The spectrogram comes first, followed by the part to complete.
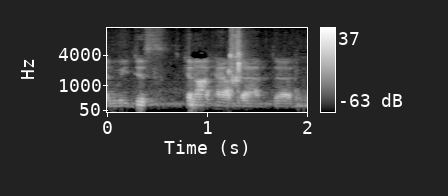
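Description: A man's voice speaking in short broken phrases into a lectern microphone: speech only.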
